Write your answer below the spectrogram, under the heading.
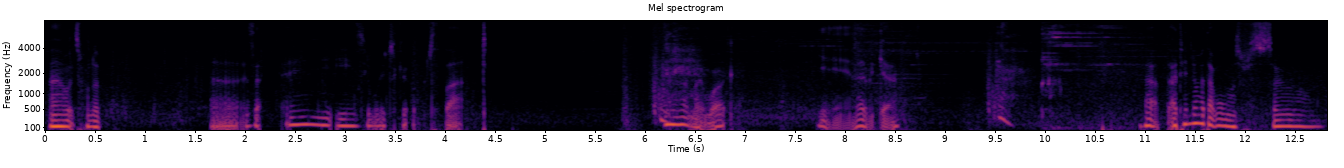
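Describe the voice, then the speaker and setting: A man's voice: medium pitch, big pitch swings, unhurried, vocal fry, pauses often, noisy background. A man streaming a game, giving casual live commentary and muttering half to himself.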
